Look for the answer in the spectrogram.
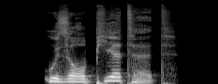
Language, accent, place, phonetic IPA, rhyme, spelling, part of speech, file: German, Germany, Berlin, [uzʊʁˈpiːɐ̯tət], -iːɐ̯tət, usurpiertet, verb, De-usurpiertet.ogg
- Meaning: inflection of usurpieren: 1. second-person plural preterite 2. second-person plural subjunctive II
